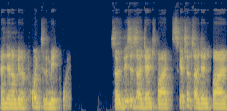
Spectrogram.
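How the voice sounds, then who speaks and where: A somewhat breathy man's voice with a fairly high pitch, a fairly quick pace, and ordinary pitch variation. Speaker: software instructor. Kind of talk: webinar tutorial.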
